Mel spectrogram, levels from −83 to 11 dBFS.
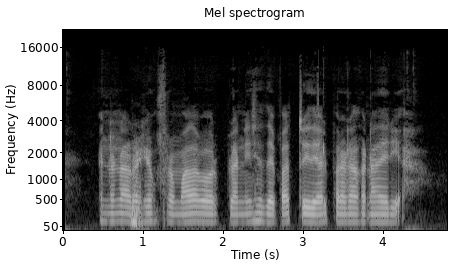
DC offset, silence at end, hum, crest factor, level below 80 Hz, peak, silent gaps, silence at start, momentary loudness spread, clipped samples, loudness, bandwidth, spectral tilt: under 0.1%; 0.3 s; none; 18 dB; -50 dBFS; -2 dBFS; none; 0.05 s; 8 LU; under 0.1%; -19 LUFS; 15.5 kHz; -6 dB/octave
